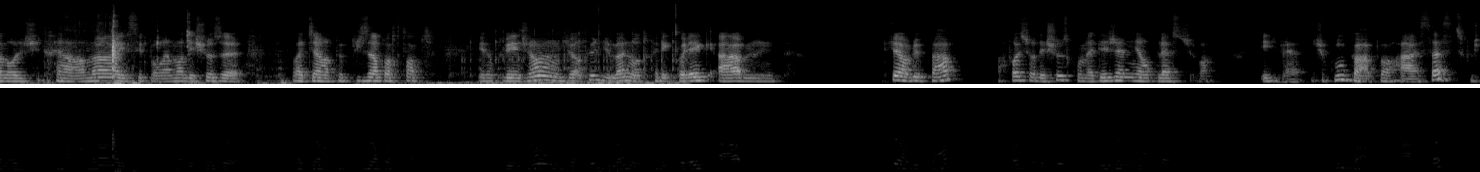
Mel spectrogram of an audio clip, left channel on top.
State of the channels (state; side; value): quieter; right; 37.1 dB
